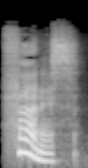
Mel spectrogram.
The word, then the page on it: furnace: British English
